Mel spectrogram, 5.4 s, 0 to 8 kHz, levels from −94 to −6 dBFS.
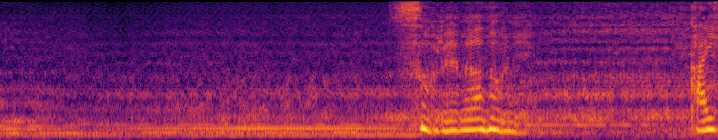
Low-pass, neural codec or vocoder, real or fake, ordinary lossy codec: none; codec, 16 kHz, 16 kbps, FunCodec, trained on Chinese and English, 50 frames a second; fake; none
